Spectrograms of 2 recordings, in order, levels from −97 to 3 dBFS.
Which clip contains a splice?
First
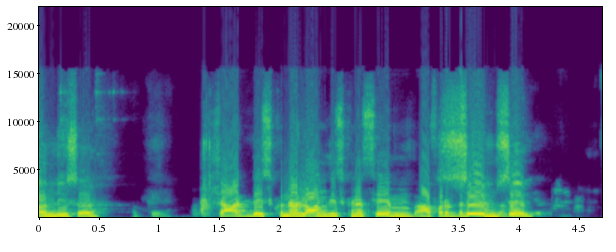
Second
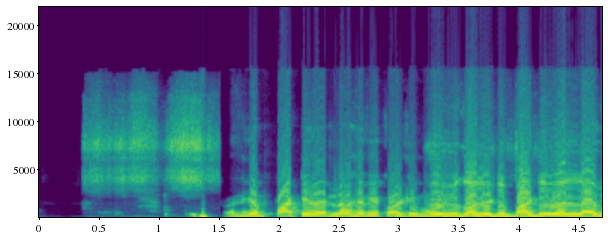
second; 1 cut; at 1.5 s

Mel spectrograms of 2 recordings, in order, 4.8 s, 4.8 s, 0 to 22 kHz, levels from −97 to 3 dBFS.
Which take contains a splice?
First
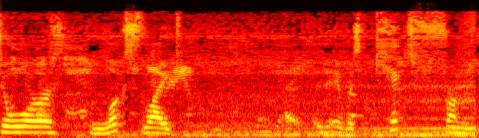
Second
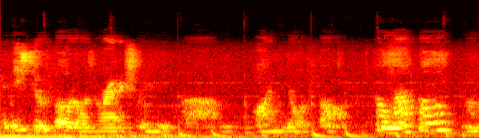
second; 1 cut; at 3.6 s

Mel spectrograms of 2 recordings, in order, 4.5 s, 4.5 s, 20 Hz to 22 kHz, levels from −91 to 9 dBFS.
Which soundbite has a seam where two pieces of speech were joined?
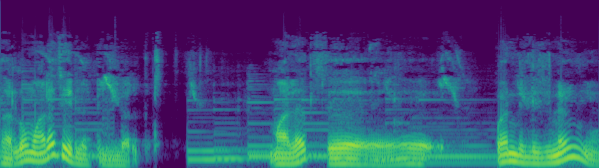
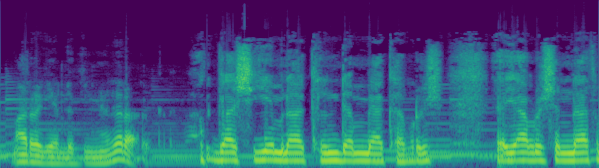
second; 1 cut; at 1.5 s

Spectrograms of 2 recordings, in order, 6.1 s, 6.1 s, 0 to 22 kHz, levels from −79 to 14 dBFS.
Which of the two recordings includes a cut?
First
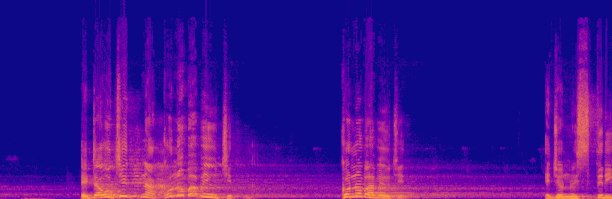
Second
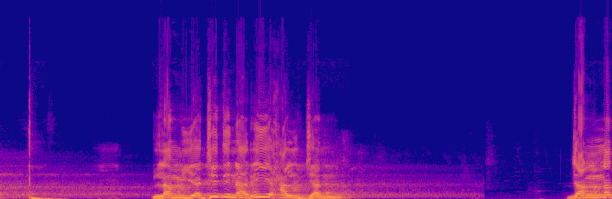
second; 1 cut; at 4.8 s

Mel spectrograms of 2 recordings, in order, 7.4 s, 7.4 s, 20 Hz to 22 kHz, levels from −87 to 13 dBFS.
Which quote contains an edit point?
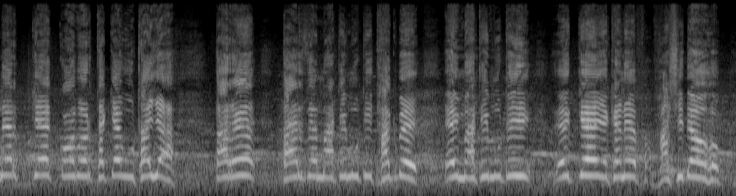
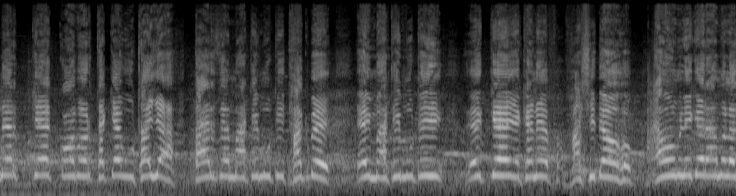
second; 2 cuts; at 1.8 s, 6.4 s

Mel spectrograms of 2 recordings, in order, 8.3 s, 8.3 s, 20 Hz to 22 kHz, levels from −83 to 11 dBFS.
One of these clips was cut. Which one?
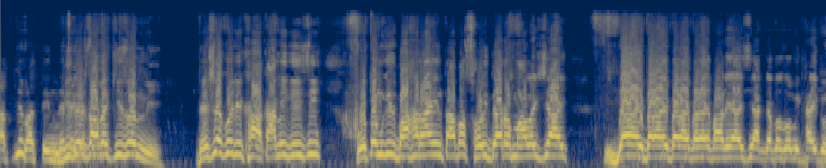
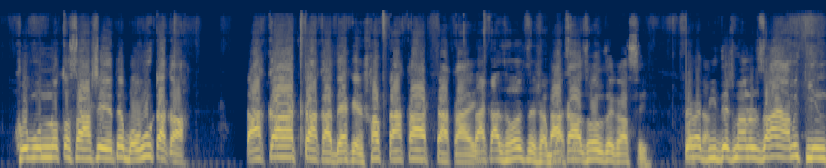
second; 1 cut; at 6.8 s

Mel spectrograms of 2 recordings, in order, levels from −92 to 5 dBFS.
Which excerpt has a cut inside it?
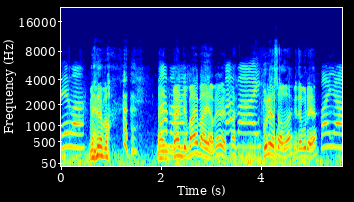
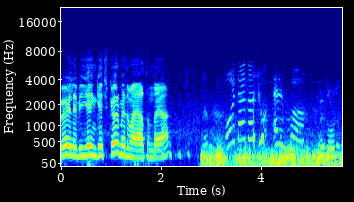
second; 1 cut; at 2.7 s

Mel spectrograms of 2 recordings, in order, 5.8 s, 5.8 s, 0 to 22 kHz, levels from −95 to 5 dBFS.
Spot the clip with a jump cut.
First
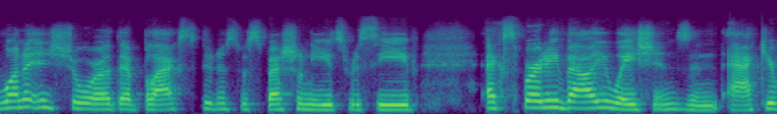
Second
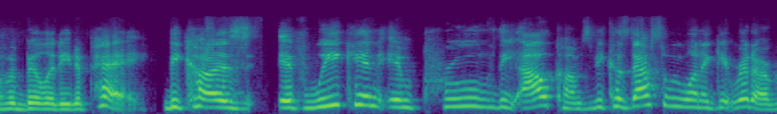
second; 2 cuts; at 1.1 s, 1.9 s

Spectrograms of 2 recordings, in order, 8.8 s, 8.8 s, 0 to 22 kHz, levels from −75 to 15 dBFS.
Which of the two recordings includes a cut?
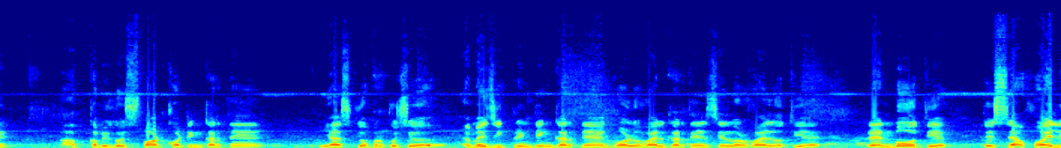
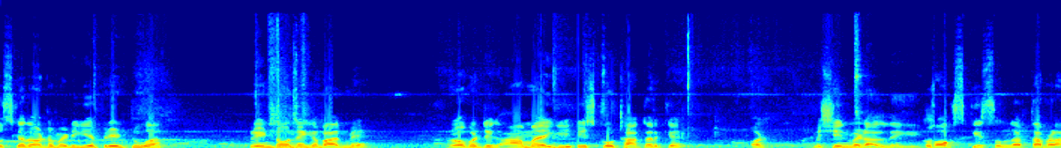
second; 2 cuts; at 4.8 s, 7.8 s

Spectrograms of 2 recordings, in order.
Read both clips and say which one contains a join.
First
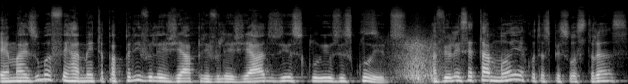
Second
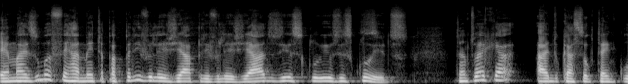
first; 1 cut; at 4.1 s

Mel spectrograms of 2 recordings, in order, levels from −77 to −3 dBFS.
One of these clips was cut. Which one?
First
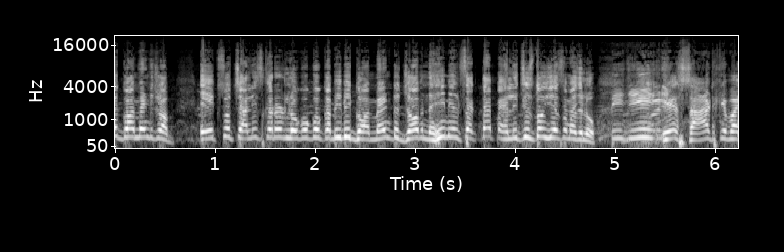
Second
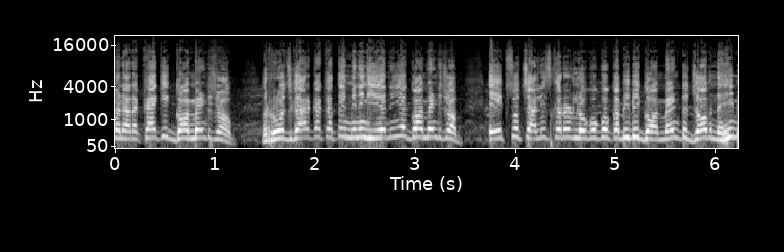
first; 1 cut; at 5.0 s

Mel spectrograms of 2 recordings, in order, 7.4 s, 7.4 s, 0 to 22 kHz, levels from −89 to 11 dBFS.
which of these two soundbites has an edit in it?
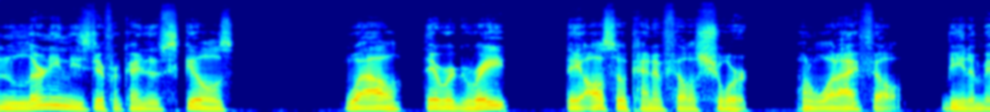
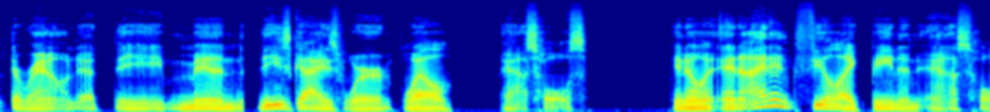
second; 1 cut; at 1.9 s

